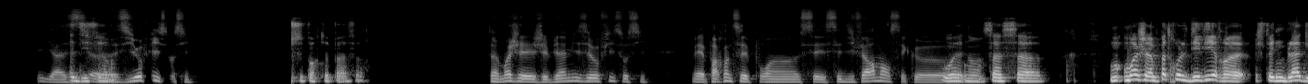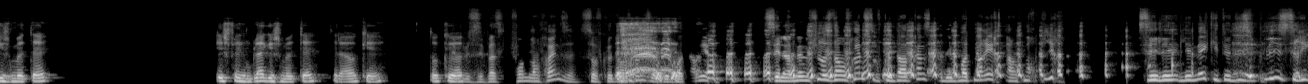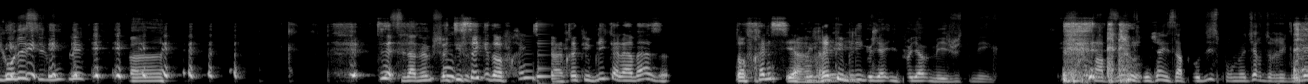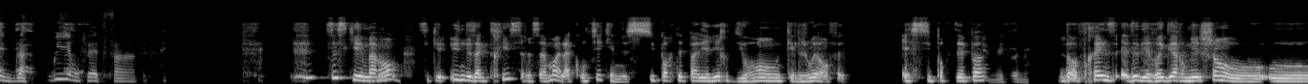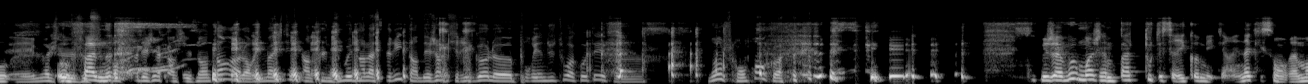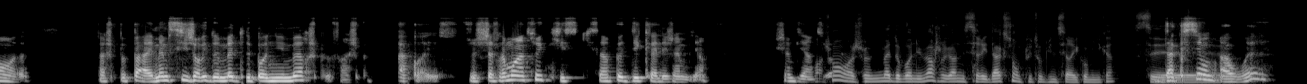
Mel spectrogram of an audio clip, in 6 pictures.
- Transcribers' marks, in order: distorted speech; other background noise; static; laugh; in English: "Please"; cough; throat clearing; laugh; stressed: "supportait"; laugh; chuckle; drawn out: "c'est"
- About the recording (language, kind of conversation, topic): French, unstructured, Les comédies sont-elles plus réconfortantes que les drames ?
